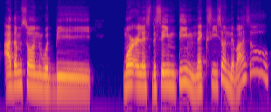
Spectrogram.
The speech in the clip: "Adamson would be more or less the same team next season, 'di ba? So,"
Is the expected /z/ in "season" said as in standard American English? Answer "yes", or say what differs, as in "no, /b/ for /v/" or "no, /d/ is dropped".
no, /s/ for /z/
